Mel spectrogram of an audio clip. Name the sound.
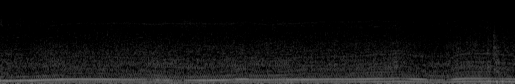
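Hammerhead RS race car engine in video game Wreckfest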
